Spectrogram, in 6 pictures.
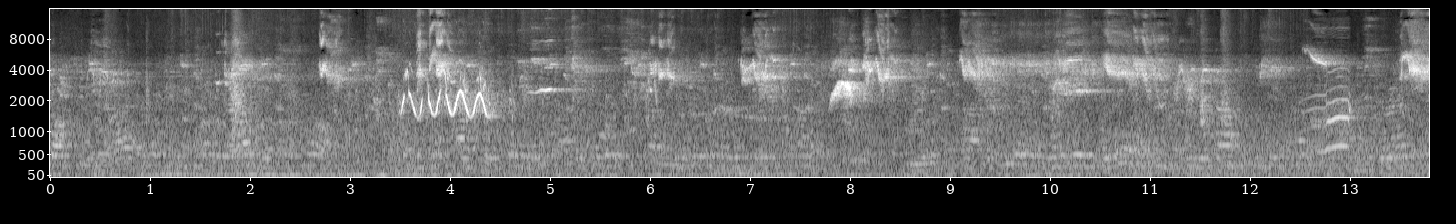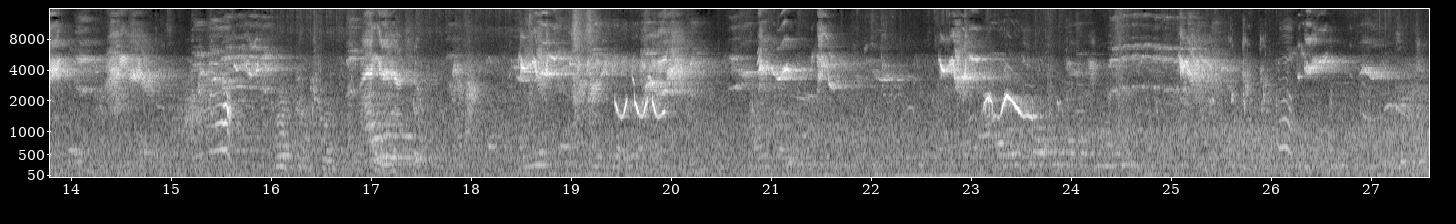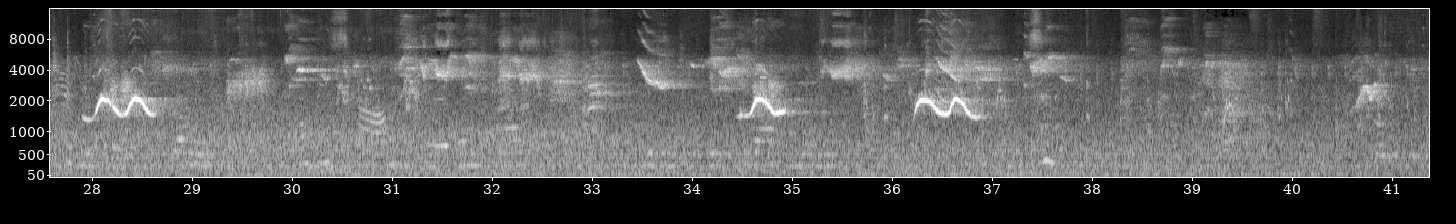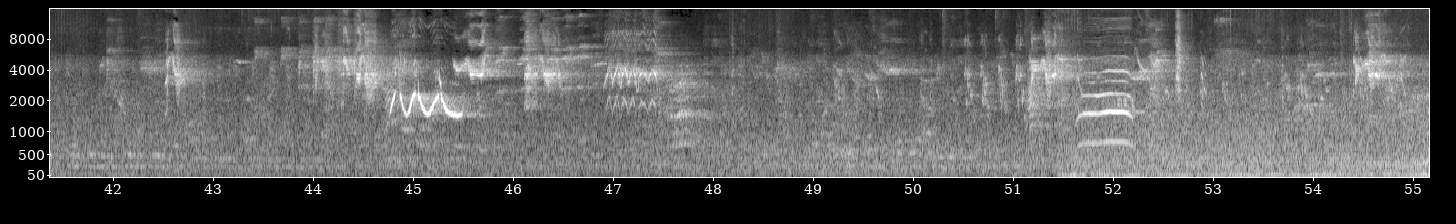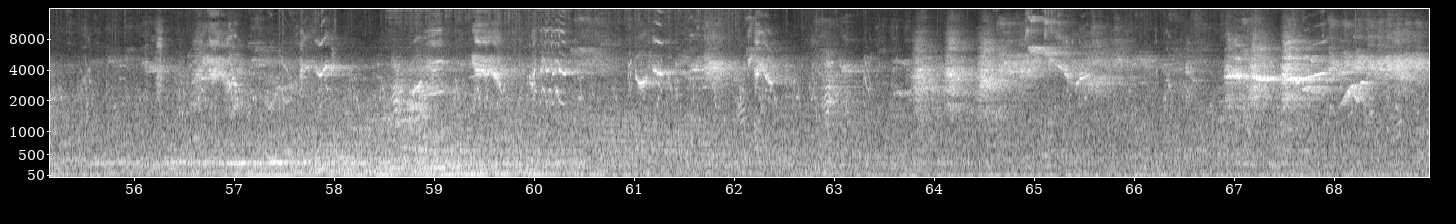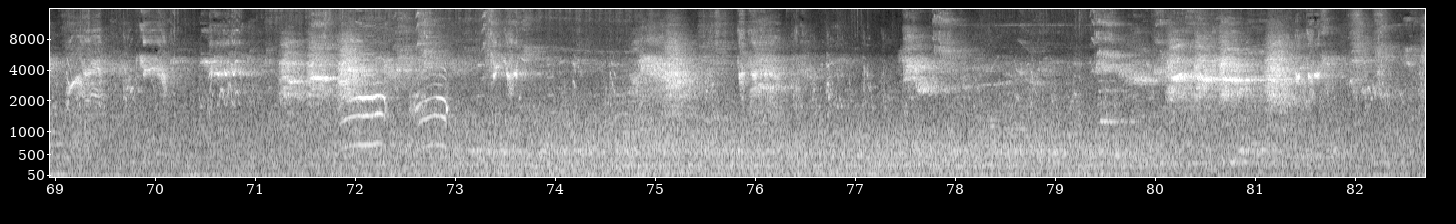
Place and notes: annual exhibition in the glasshouse of the Botanical Garden.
